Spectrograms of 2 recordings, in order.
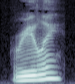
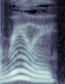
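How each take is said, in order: First: "Really" with a rising, questioning tune. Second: "really" with a falling, settled tune; confirming. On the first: Son questioning his own inner voice, questioning. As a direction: ask "Really" as a doubt, lifting the end. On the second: Inner voice answering the doubting son, confirming. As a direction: answer with "really", dropping firmly at the end. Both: A narrator's reading.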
